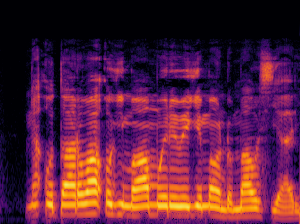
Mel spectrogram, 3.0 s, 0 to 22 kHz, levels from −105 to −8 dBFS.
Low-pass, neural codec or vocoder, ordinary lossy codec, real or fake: 10.8 kHz; none; MP3, 96 kbps; real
